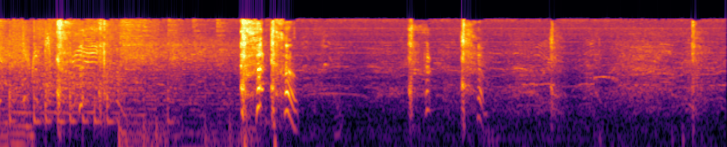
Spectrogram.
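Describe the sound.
Hillary Clinton coughs repeatedly: a loud cluster of harsh coughs midway, then several scattered, fainter single coughs. A brief stretch of voice comes at the start, with light background noise throughout.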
